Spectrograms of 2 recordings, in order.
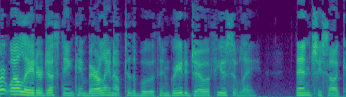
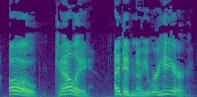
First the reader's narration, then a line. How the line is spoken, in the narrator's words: she exclaimed, obviously disappointed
